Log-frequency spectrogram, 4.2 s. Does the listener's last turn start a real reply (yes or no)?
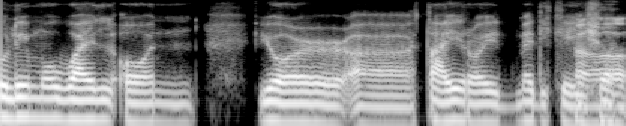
yes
